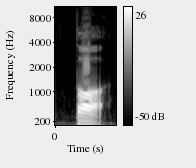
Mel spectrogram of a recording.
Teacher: Ta originates from the tip of the tongue, touches the upper portion of your mouth, right behind your teeth.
